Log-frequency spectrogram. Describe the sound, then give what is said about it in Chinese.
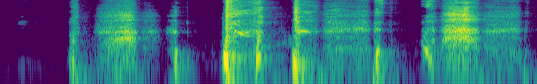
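Repeated coughing after gulping Chinese baijiu liquor: a long run of harsh, rasping coughs and throat-clearing bursts in uneven clusters, loud and with no talk over it. “又灌了好几口白酒，咳了好几声，发现唾沫里都带了血丝。”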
